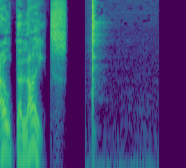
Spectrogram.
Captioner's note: click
